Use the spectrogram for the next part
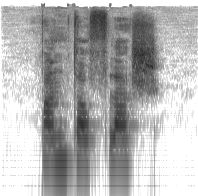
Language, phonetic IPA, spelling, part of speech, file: Polish, [pãnˈtɔflaʃ], pantoflarz, noun, Pl-pantoflarz.ogg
